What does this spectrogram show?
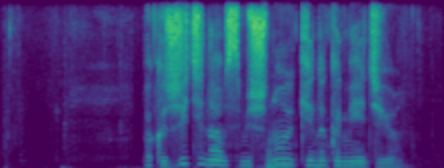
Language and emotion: Russian, neutral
